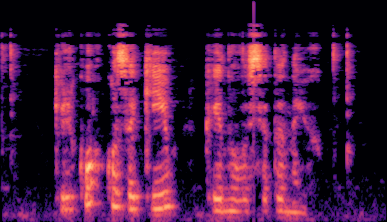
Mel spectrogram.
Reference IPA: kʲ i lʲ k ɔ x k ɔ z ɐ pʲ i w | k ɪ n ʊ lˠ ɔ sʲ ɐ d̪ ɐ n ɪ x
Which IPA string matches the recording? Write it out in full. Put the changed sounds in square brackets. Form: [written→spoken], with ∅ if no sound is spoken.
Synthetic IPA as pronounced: kʲ i lʲ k ɔ x k ɔ z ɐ [pʲ→kʲ] i w | k ɪ n ʊ lˠ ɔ sʲ ɐ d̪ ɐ n ɪ x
